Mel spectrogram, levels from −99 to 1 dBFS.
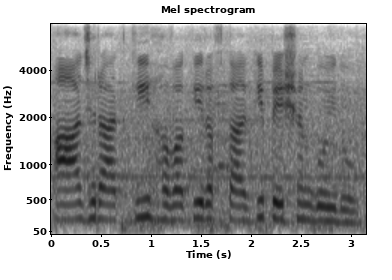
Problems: constant background noise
